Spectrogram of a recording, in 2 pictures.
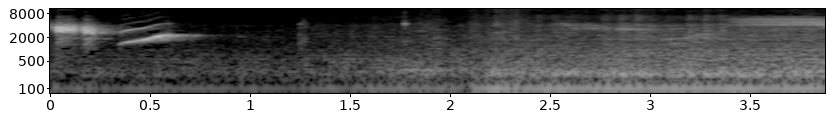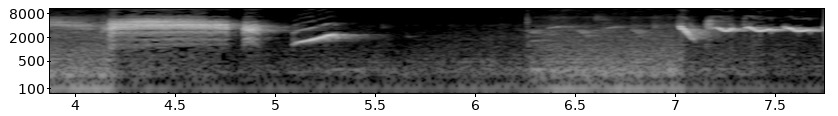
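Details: A vocal Oriental white-eye meant to provoke lazy white-eyes into calling: high whistled notes with descending slurs, a harsh buzzy burst in the middle, then a steady thin trill, with a low hum between phrases.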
